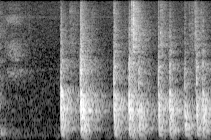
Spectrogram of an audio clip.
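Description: Small bouncy balls dropped onto a wooden tabletop, bouncing with a rapid, irregular run of taps that starts about half a second in.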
